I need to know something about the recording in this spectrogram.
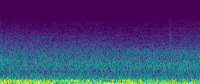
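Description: Steady outdoor background noise: a low rumble and hiss with a faint hum, with no distinct event standing out.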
